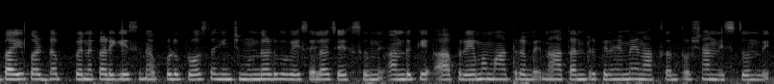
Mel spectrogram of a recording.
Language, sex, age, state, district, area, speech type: Telugu, female, 18-30, Telangana, Nalgonda, urban, spontaneous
